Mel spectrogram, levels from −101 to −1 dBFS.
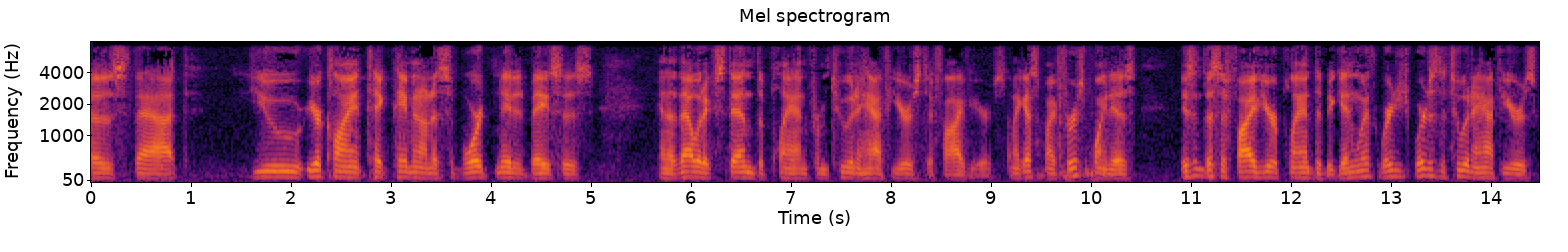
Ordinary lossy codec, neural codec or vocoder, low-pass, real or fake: AAC, 48 kbps; none; 7.2 kHz; real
